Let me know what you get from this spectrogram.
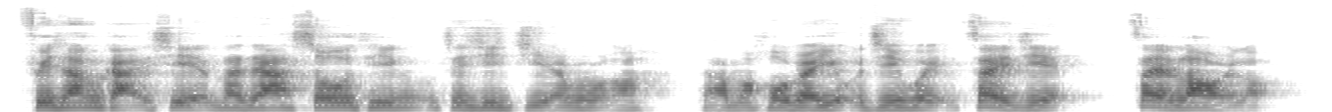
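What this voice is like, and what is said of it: Strong Northeastern Chinese accent. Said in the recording (Chinese): “的东北口音是不是特别有味道”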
